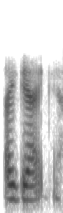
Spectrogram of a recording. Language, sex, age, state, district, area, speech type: Odia, female, 30-45, Odisha, Bhadrak, rural, conversation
